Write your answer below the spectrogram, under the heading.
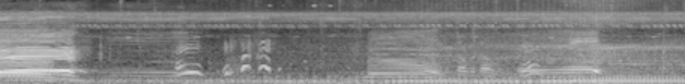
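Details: Cattle on a road, dozens of tame cows calling their friends to search for grass; one loud moo opens, followed by quieter short calls and a rising, bending moo from other animals, with low rumbling noise beneath.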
